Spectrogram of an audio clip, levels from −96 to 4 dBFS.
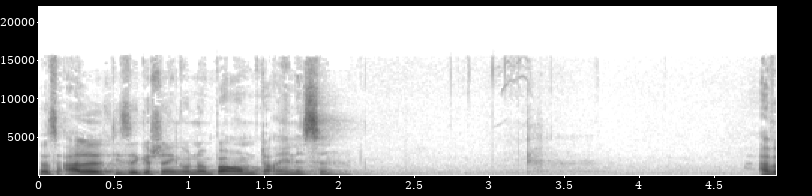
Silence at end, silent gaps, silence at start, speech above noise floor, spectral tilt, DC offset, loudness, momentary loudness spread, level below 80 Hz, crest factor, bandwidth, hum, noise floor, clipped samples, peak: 0 s; none; 0 s; 41 dB; -5 dB/octave; under 0.1%; -31 LUFS; 7 LU; -72 dBFS; 22 dB; 16 kHz; none; -72 dBFS; under 0.1%; -12 dBFS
